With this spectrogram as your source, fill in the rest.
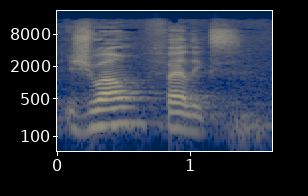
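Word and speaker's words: João Félix: Your name, we apparently pronounce it wrong. Could you tell us how to say your name? João Felix.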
